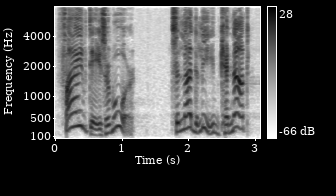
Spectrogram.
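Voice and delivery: high, eager merchant voice; nervous merchant. A narrator's reading.

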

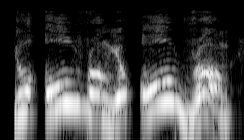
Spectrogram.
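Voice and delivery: very high, loud repeated insistence; heated squabble. Acted. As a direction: shout them all down. Wizards squabbling, voices over each other.

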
